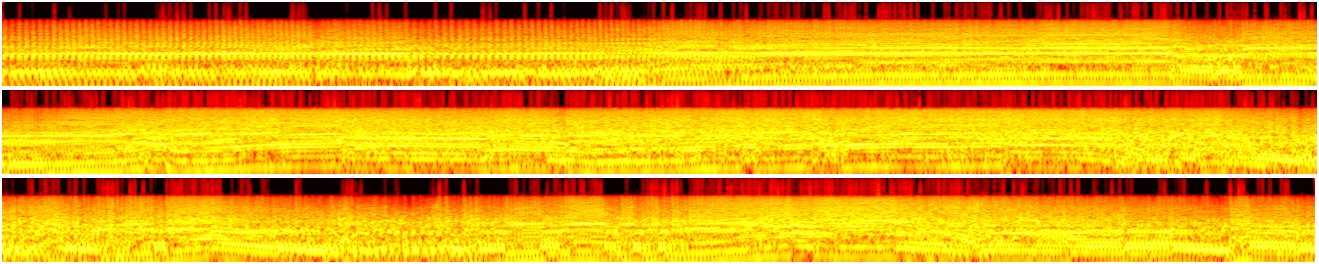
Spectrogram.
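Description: Dirt bike engine running hard, heard from the rider's helmet. The revs climb steadily at first, then rise and fall again and again as the throttle and gears change.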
